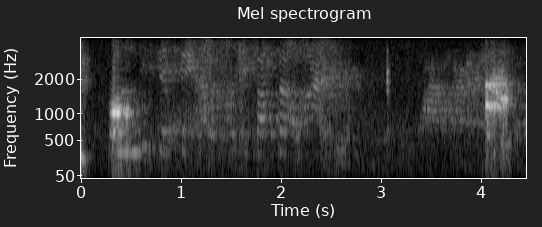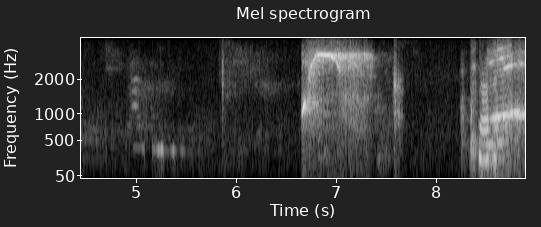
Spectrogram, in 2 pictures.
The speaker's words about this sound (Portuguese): Crianças, eu estou na sala de aula, as crianças estão gritando.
